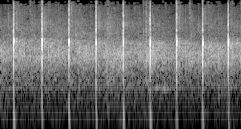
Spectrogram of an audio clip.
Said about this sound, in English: I think Jesus deserves a bigger round of applause than that. Come on. It's about him.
